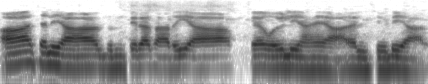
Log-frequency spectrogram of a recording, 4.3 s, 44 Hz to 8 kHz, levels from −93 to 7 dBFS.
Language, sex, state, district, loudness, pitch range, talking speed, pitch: Hindi, male, Uttar Pradesh, Jyotiba Phule Nagar, -19 LUFS, 115-130 Hz, 225 wpm, 125 Hz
